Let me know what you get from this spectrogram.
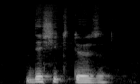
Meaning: shredder
- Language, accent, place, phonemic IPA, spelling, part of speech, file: French, France, Lyon, /de.ʃik.tøz/, déchiqueteuse, noun, LL-Q150 (fra)-déchiqueteuse.wav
